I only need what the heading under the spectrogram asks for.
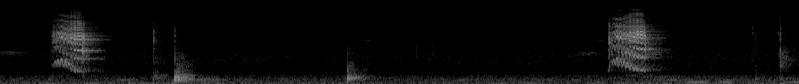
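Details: Pet Alexandrine parakeet indoors, near a baby it talks to in Urdu/Hindi, giving two harsh, noisy squawks about five seconds apart, with faint clicks and quiet room noise between.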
